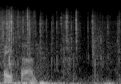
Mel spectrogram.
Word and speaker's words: Phaeton: I call it a photon, like a photon torpedo, but I think it's actually pronounced Phaeton.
